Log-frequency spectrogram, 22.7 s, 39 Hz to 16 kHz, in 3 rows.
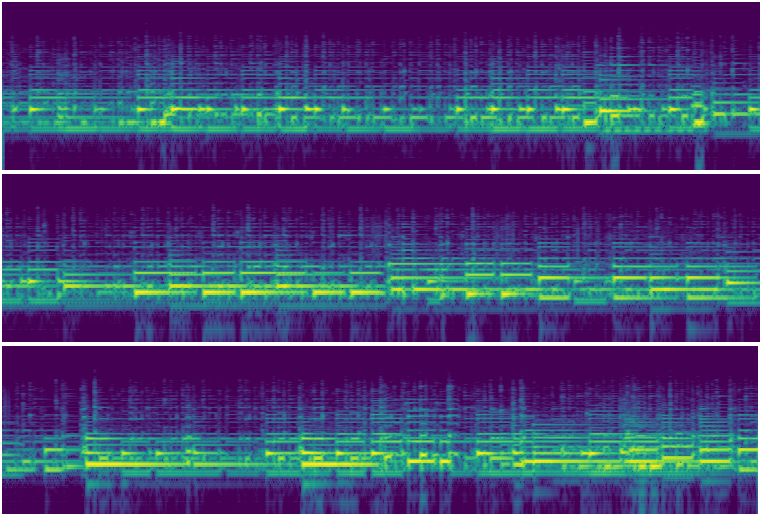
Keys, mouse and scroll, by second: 3.7 ctrl+shift+click, 4.0 ctrl+shift+space, 4.4 ctrl+shift+space, 6.5 ctrl+z, 7.4 ctrl+z, 8.4 ctrl+shift+space, 10.7 ctrl+shift+click, 13.5 ctrl+shift+click, 13.8 ctrl+shift+space, 15.7 shift+click, 16.8 shift+click, 18.1 shift+click, 19.9 shift+click, 20.9 shift+click, 22.0 shift+click.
